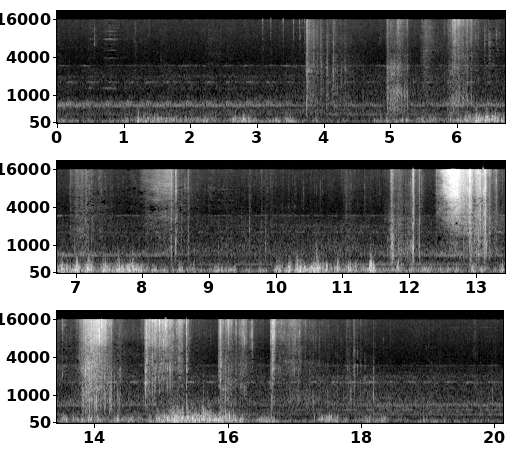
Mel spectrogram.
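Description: Footsteps crunching through snow, a dozen or so irregular crunches, over low rumbling swells on the microphone and a faint steady hum.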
